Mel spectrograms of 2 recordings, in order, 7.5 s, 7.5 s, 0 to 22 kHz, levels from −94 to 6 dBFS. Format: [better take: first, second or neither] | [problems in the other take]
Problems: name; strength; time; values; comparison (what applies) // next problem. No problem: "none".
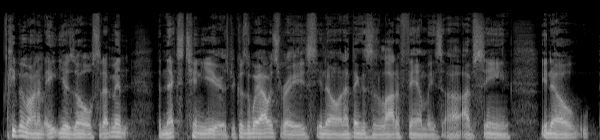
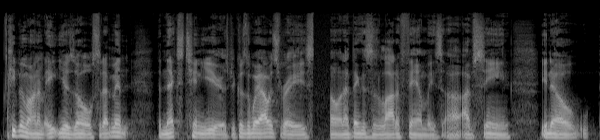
first | audio cutting out; at 4 s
